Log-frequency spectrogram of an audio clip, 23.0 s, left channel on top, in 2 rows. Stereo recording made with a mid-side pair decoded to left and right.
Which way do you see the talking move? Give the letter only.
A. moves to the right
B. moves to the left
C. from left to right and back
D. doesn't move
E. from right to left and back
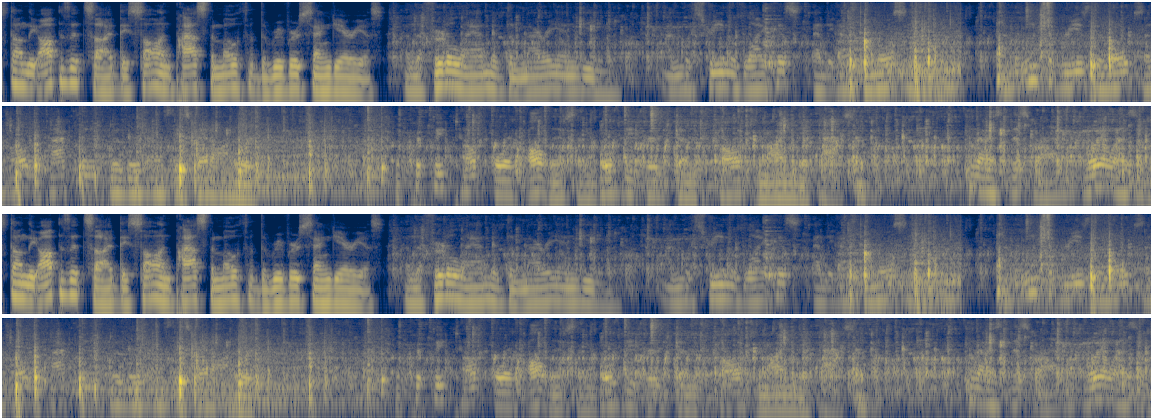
B.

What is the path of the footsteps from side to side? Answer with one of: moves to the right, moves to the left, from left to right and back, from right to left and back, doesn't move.
from left to right and back.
